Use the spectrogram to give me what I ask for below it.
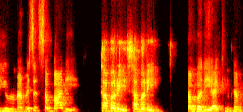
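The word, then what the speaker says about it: Shabari: The lady who, Gurudev, Sabadi, was it Sabadi? Yeah, she tasted, it's mentioned in the Ramayan. Oh, Suvasanidhi, maybe you remember. Is it Sabadi? Sabari.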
